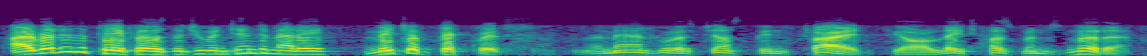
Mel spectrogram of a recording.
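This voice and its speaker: Sharp polite detective from old radio drama, quick talker, lively pitch, lo-fi sound. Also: male voice, slightly rough. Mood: probing. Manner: clipped, probing, courteous. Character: keen, incisive, courteous gentleman detective. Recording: dull, lo-fi old radio recording.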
